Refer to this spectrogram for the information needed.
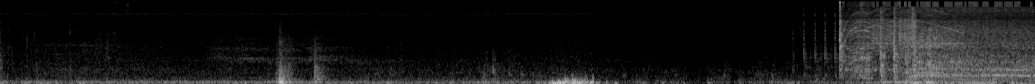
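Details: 2024 Mitsubishi Xpander GLS with an engine no-start, just after battery terminals reconnected: quiet, then a brief crank and the engine catches cleanly and settles into a steady run; normal start.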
